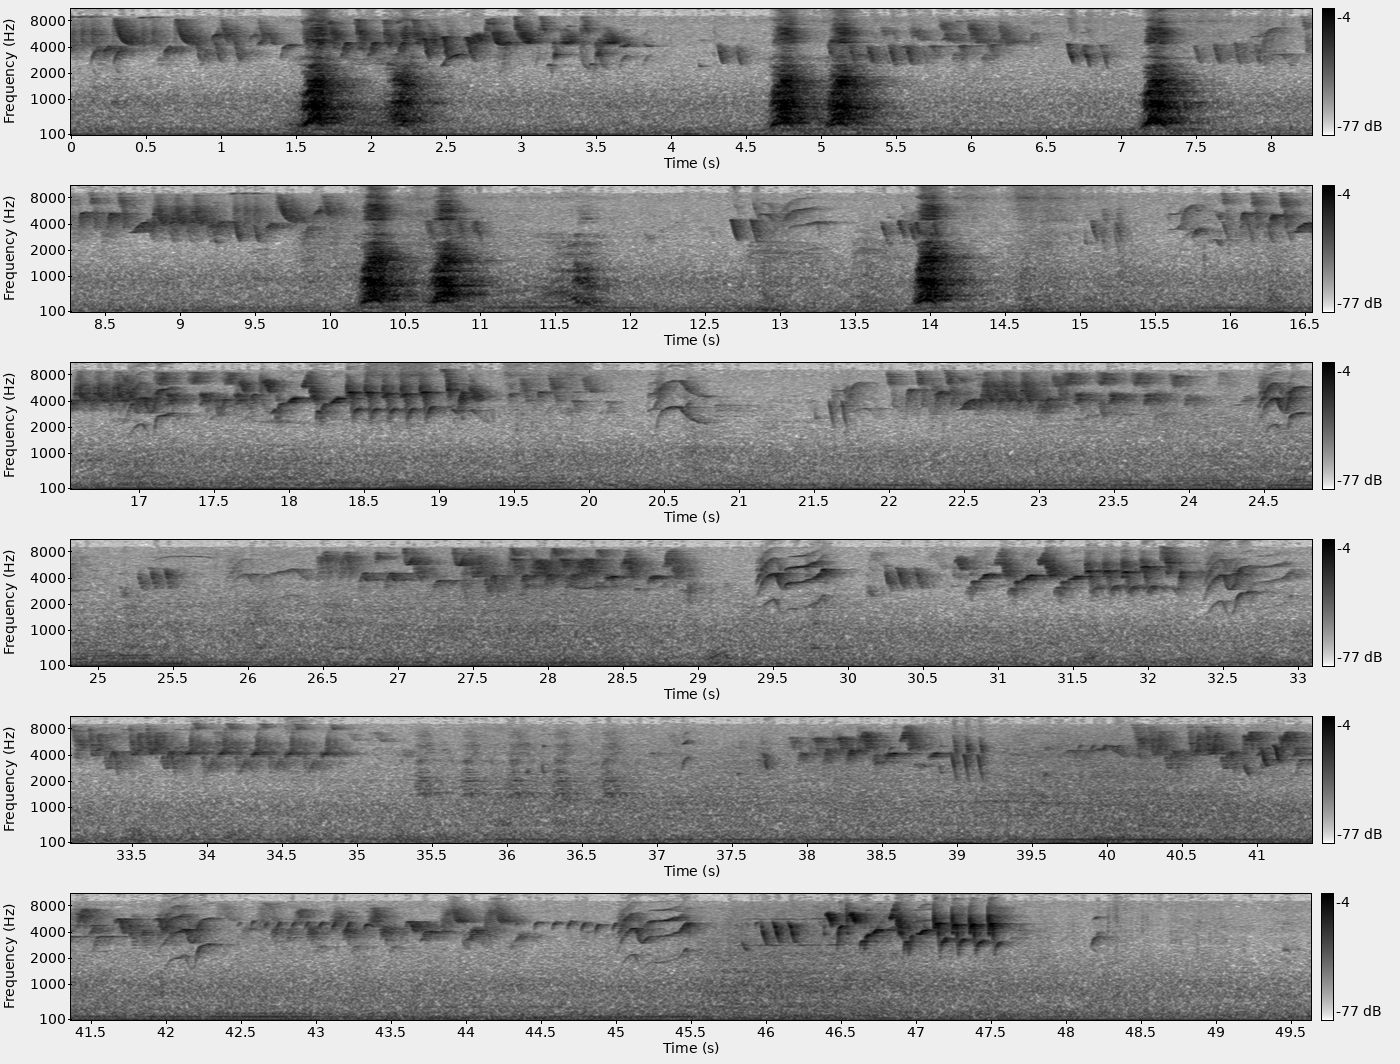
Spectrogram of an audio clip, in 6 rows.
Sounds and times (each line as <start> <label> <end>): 0.0 birds 49.6
1.5 barking dog 2.5
4.6 barking dog 5.5
7.1 barking dog 7.6
10.2 barking dog 11.9
13.9 barking dog 14.4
